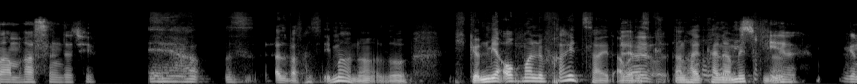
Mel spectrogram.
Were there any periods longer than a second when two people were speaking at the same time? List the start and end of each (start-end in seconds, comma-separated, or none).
6.2-8.0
